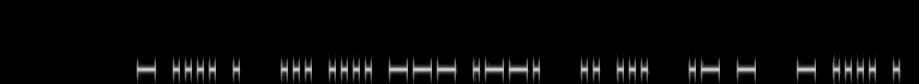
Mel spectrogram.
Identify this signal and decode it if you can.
Morse code, heard as a keyed tone, about 21 wpm, 700 Hz. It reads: THE SHOP IS AT THE
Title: Sentences with 5-Word Phrases - Spoken Beginning - 20wpm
